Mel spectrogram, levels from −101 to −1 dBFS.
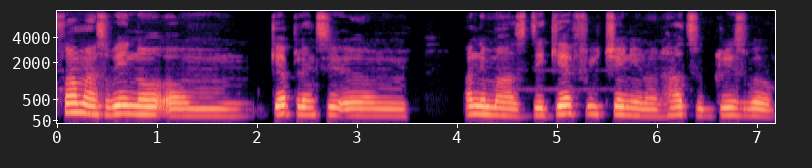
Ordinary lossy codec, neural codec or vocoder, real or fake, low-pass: none; none; real; none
